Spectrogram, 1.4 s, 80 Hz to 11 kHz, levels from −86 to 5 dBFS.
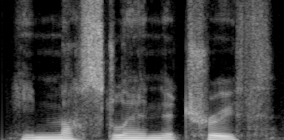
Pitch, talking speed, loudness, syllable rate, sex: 155 Hz, 210 wpm, -15 LUFS, 3.8 syllables/s, female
